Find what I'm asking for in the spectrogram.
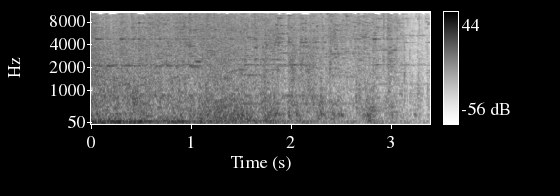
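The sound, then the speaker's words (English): A flaming motor crashes onto a buffet table and crushes it, giving a loud, dense wash of breaking and shattering noise that holds for several seconds and eases slightly toward the end. “The flaming motor falls on the buffet table, crushing it.”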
